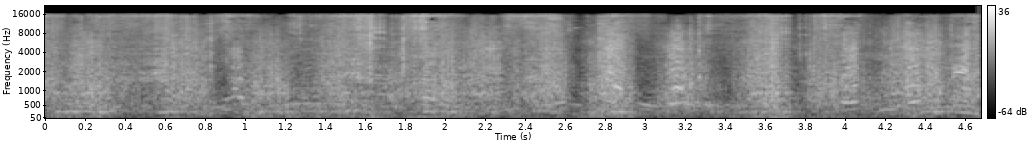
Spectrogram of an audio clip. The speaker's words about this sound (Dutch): In het trekzagen gaat het om de trek door het verse hout.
